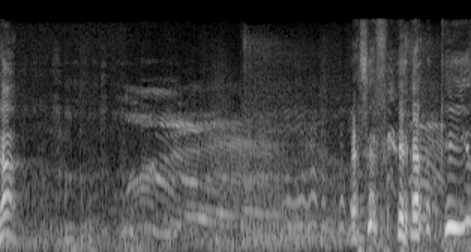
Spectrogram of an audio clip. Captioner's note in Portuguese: rugido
